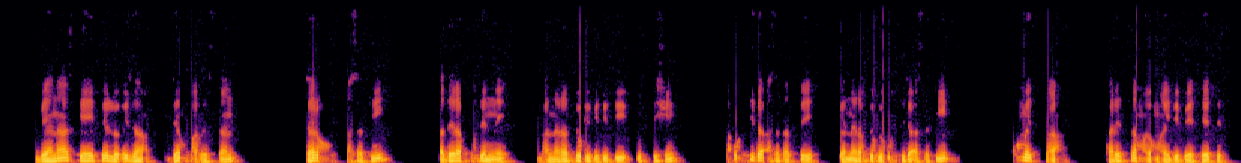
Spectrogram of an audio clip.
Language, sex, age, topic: Gamo, male, 25-35, government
